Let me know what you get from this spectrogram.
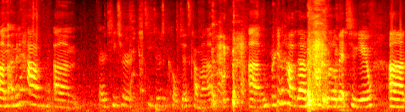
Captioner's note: laughter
